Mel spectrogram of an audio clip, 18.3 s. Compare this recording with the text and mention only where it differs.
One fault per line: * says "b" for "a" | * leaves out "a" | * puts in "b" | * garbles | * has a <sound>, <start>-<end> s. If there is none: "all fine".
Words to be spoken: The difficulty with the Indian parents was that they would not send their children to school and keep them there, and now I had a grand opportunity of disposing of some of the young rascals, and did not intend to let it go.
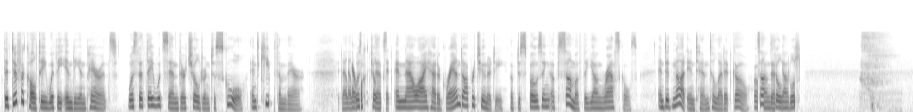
* leaves out "not"
* garbles
* garbles
* has a sigh, 17.2-18.1 s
